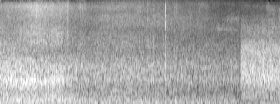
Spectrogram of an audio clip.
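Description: Outdoor street noise: a steady rumble of road traffic mixed with wind buffeting the microphone, easing off gradually.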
